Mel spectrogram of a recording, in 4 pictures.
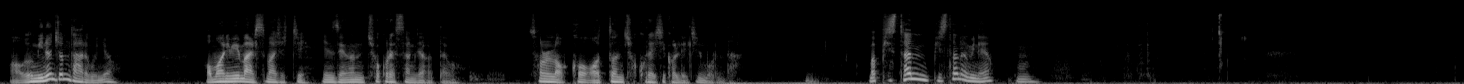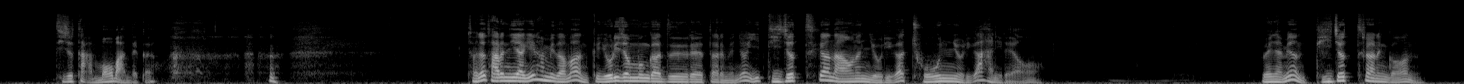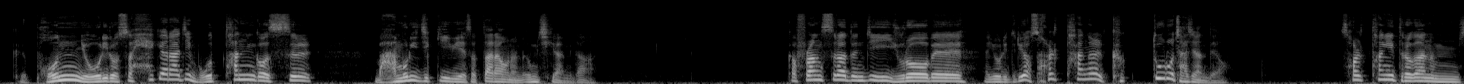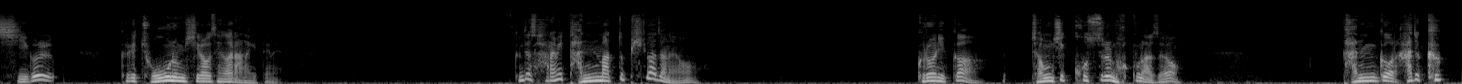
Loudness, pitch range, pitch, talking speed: -27 LUFS, 95-160 Hz, 120 Hz, 250 characters per minute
